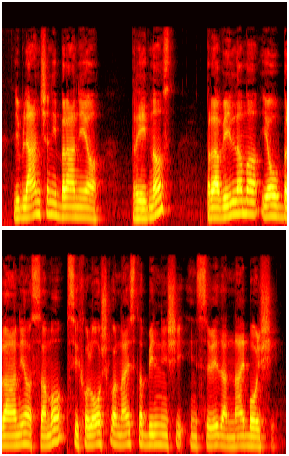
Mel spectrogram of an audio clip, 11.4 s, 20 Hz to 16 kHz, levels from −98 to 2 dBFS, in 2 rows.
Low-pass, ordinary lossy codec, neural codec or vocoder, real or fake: 10.8 kHz; MP3, 64 kbps; none; real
